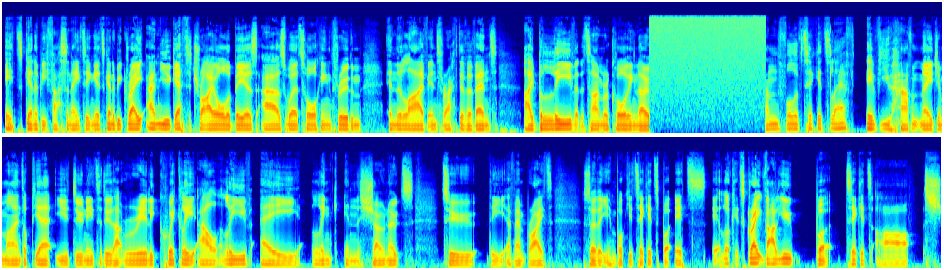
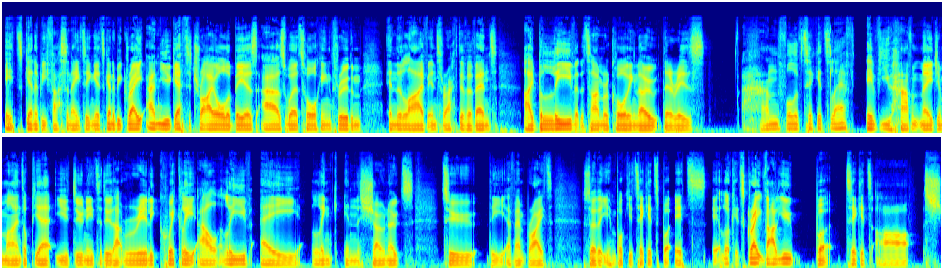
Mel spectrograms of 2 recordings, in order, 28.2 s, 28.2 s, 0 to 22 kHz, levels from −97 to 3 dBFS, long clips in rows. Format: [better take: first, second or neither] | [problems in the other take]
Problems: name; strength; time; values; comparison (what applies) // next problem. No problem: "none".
second | audio cutting out; filled with static; at 9.5 s for 2 s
